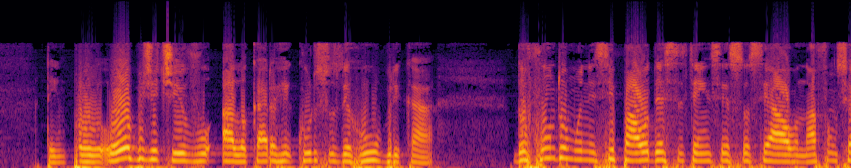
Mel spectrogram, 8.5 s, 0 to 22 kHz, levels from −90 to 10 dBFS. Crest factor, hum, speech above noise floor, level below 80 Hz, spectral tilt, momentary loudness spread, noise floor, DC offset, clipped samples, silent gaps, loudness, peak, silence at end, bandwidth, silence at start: 8 dB; none; 36 dB; -22 dBFS; -6 dB/octave; 8 LU; -45 dBFS; under 0.1%; 1%; none; -10 LUFS; 0 dBFS; 0 s; 8 kHz; 0.35 s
